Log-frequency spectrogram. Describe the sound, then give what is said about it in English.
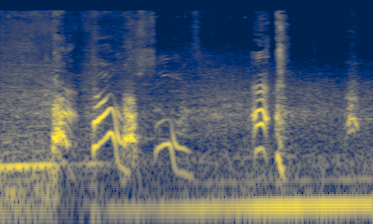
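Dogs yip and whine in a few short, high calls that swoop sharply up and down in pitch, with gaps between them, over a low, steady drone. “that was unexpected. I didn't see the dogs.”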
